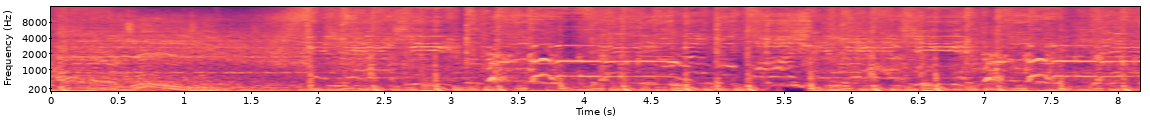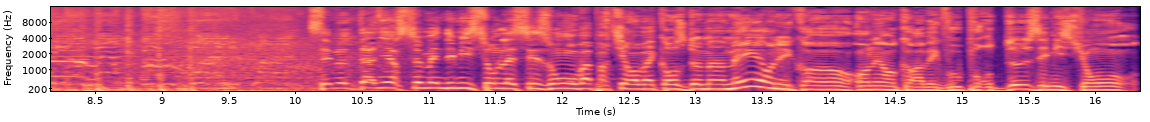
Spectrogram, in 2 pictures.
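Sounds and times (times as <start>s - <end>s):
loud dense musical backing with a steady beat: 0.0s - 10.3s
rooster crowing: 3.3s - 4.8s, 7.0s - 8.6s
speech: 10.6s - 16.3s.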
